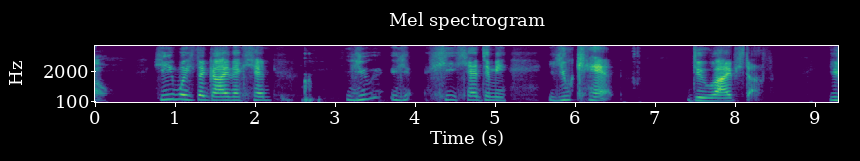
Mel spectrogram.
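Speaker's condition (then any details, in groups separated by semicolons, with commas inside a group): Cerebral palsy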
